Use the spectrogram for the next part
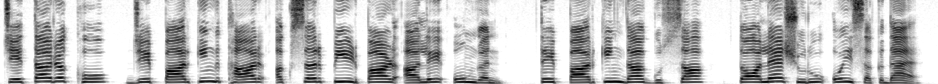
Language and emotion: Dogri, neutral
